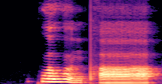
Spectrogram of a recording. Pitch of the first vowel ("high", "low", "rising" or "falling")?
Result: high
